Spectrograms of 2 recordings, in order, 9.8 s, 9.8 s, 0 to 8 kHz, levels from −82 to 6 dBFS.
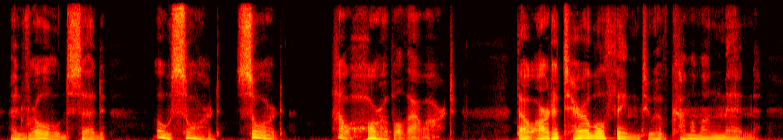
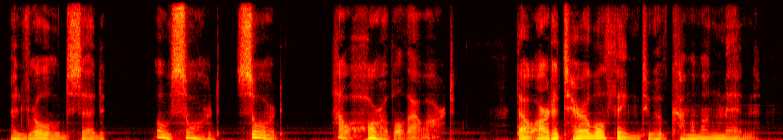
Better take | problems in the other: first | noise reduction (neural separator model SepFormer DNS4)

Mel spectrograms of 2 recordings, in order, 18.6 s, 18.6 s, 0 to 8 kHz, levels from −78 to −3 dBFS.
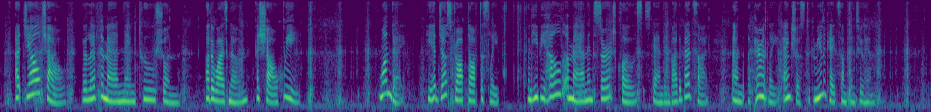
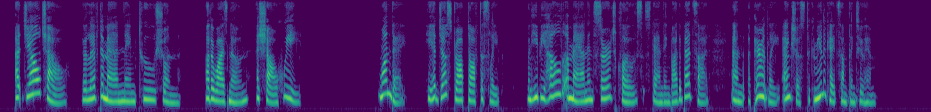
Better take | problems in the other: second | background sound (Chewing, mastication); 19 dB below the speech

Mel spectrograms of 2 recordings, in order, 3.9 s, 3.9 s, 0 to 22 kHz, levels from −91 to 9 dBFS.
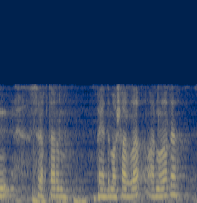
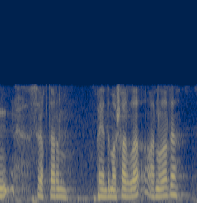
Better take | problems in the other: second | background sound (Fireworks); 8 dB below the speech // room echo; dies away in 2.1 s

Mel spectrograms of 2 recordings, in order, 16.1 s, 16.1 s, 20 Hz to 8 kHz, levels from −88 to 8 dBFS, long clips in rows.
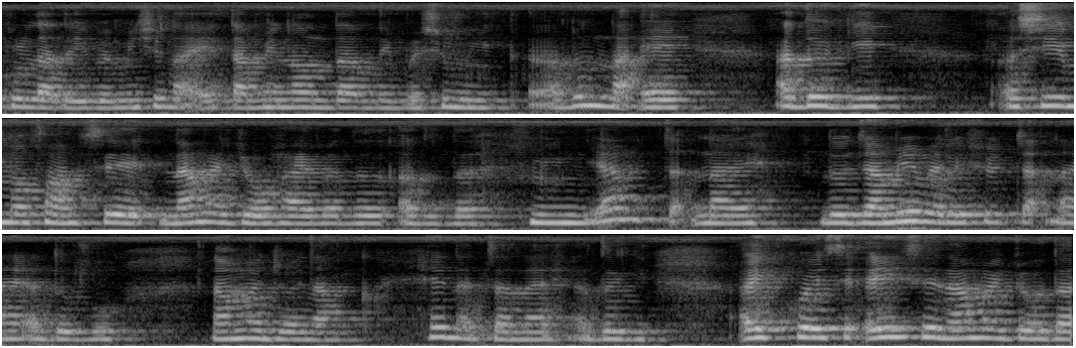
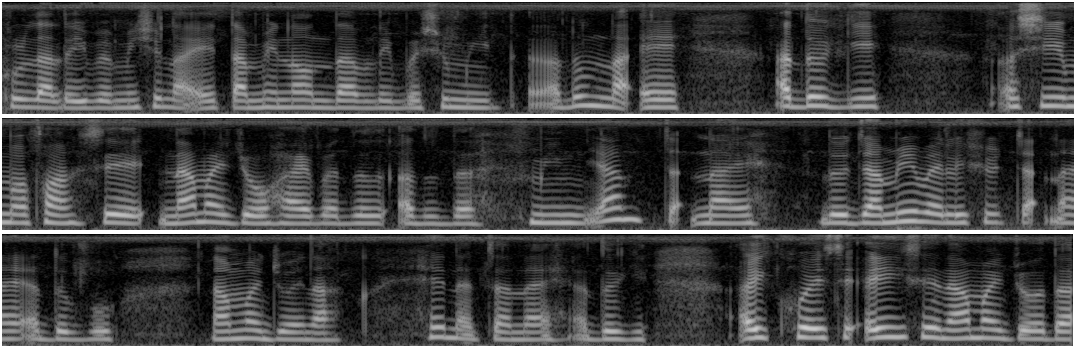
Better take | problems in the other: second | room echo; dies away in 0.7 s

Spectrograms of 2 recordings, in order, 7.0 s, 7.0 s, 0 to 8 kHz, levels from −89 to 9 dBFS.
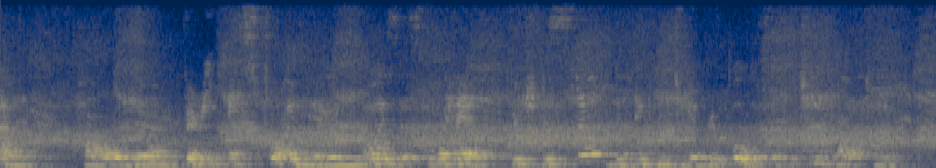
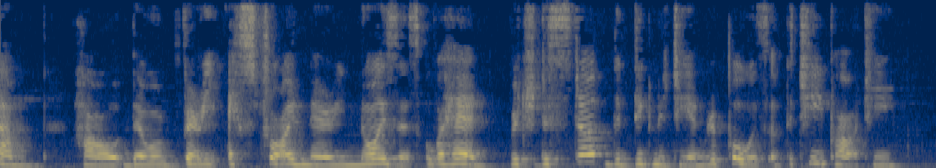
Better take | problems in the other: second | background sound (Crow); 12 dB below the speech // room echo; dies away in 0.7 s

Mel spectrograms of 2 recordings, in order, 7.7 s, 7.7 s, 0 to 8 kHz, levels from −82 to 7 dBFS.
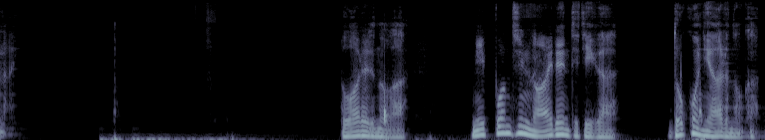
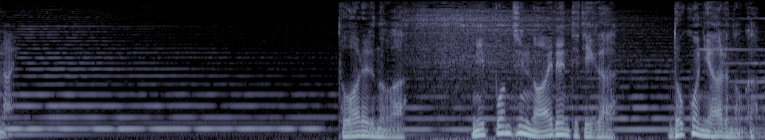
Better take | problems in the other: second | noise reduction (neural mask model DeepFilterNet 3)

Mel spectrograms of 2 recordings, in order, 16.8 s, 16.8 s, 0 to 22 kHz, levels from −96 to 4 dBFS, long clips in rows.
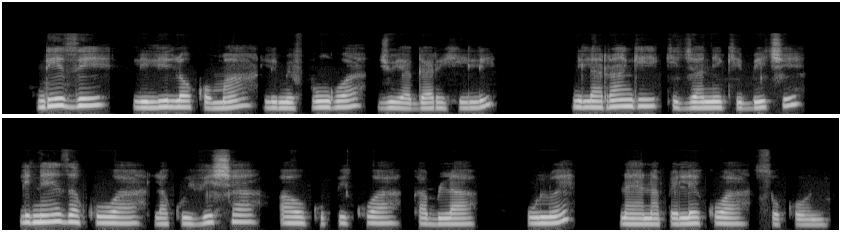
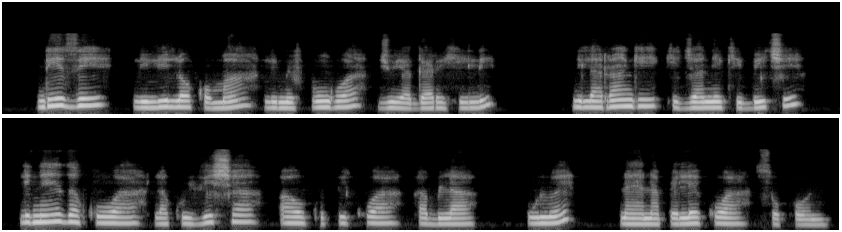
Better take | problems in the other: first | noise reduction (neural mask model Resemble Enhance denoiser)

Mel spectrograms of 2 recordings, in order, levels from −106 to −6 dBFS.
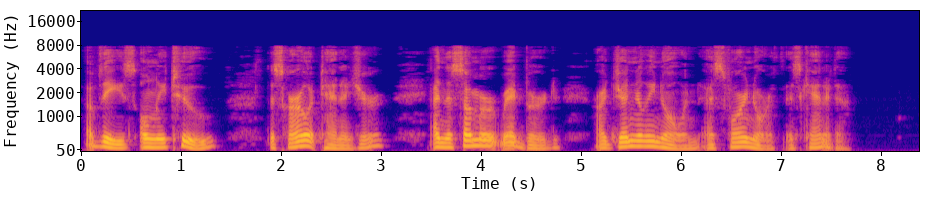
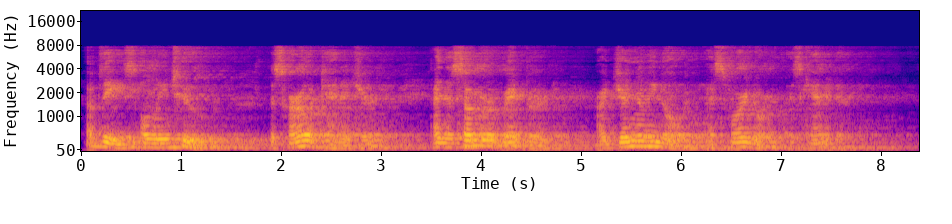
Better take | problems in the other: first | room echo; dies away in 2.3 s

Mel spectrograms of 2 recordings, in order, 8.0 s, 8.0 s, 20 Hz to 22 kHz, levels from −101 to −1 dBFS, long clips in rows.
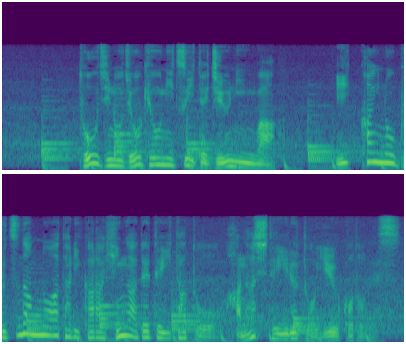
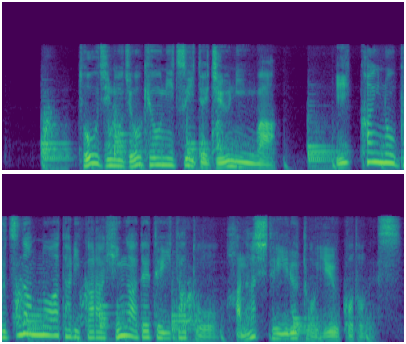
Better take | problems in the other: first | noise reduction (neural mask model RNNoise)

